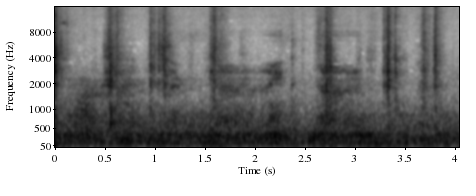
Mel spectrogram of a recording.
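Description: Faint ticks of a fingertip flicking across the pleats of a paper oil filter element, one pleat at a time, as they are counted.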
